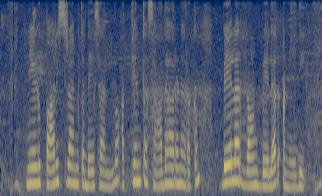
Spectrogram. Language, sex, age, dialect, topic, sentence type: Telugu, female, 18-24, Central/Coastal, agriculture, statement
